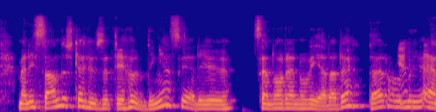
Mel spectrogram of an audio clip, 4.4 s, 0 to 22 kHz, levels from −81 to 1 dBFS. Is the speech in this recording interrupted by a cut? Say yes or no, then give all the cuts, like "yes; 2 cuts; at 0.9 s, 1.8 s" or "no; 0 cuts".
no; 0 cuts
